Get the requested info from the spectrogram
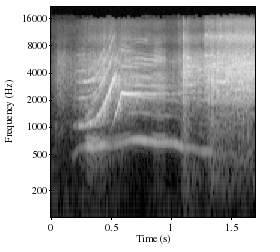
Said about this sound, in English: Meow. Meow. Put that cat outside and come here.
